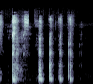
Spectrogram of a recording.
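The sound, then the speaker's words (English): The speaker's pet dog, a female, barks in a quick burst: one longer, doubled bark followed by four short, sharp barks in a steady rhythm, loud and alone with no talking. “And oh, my dog's going off.”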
